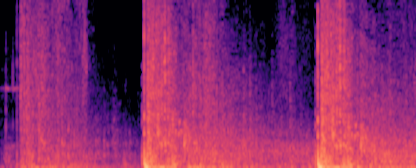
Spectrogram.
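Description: Gunfire in the Fortnite video game: several sharp, loud shots ring out at roughly one-second intervals, each with a short decaying tail. No one speaks.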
